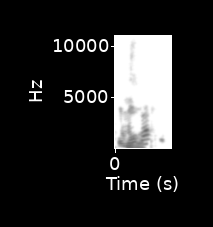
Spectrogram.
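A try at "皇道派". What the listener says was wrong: Kodoha. No, Konoha Kodoha, con D.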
